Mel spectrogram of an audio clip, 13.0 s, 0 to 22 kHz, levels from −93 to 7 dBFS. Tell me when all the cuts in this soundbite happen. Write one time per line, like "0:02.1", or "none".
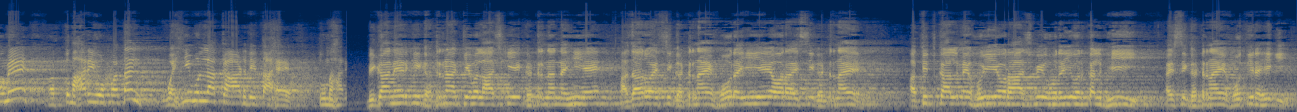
0:03.4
